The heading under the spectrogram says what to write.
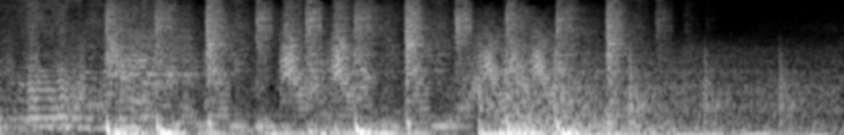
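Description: A housefly buzzes steadily, its droning hum wavering in pitch and loudness for several seconds as it moves around, with no voices present.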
